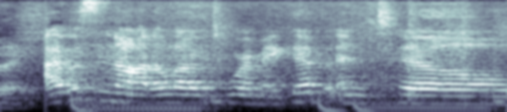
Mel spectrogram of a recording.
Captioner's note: none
